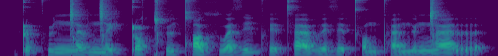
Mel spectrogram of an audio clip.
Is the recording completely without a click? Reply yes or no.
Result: no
